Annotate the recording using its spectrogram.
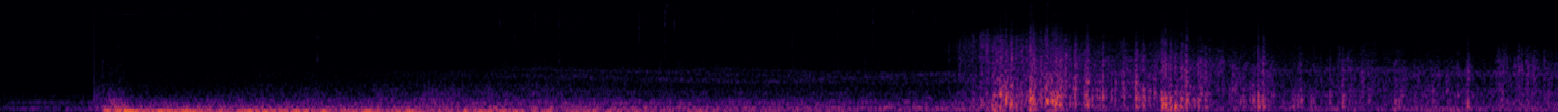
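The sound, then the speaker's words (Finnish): A heavy thunderclap breaks in suddenly and rolls on as a deep, sustained rumble, then a second sharp crackling crash follows near the end, loud, with no voices. “Tuollaisessa myrskytilanteessa saattaa matkustajasta joskus tuntua siltä, kuin ohjaamossa lentäjät oikein puskisivat tai työntäisivät koneen myrskyn läpi.”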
